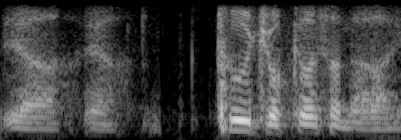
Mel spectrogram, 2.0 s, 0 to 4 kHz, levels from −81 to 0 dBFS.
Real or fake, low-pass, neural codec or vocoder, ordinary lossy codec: fake; 3.6 kHz; vocoder, 44.1 kHz, 128 mel bands, Pupu-Vocoder; none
